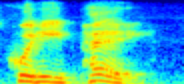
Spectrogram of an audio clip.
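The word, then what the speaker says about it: Kwity Paye: And his first name is K-W-I-T-Y. Last name is P-A-Y-E. I don't want to have to think about it. So it's pronounced Quitty Pay.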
